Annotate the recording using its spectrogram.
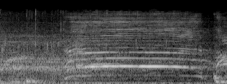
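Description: A man's amplified voice holding one long sung call over a stadium PA, starting about half a second in, above a cheering crowd.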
